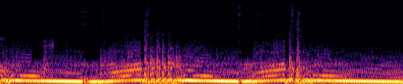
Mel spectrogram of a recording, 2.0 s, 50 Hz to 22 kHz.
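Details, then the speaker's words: Ferrari Roma, 3.9 L twin-turbo V8, 620 hp, rear-wheel drive, revved at standstill: crisp blips climbing and falling in quick sweeps with a clean crackle on the overrun; the engine sounds strong and healthy. "While loads of manufacturers have very muted engines with soft limiters and turbochargers just ruining the noise, not with a Ferrari. Go on, start it up. Oh yeah, let's have some revs."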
